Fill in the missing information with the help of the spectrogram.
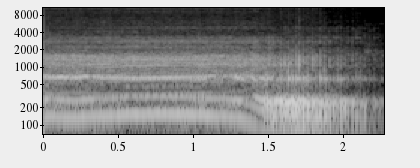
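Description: angry lion roaring

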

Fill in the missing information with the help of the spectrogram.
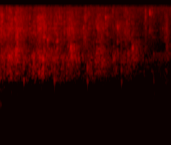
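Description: audience applauding

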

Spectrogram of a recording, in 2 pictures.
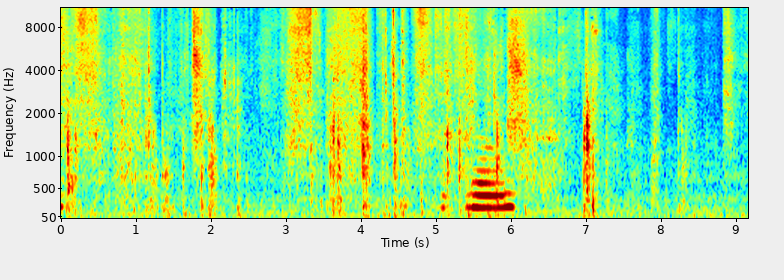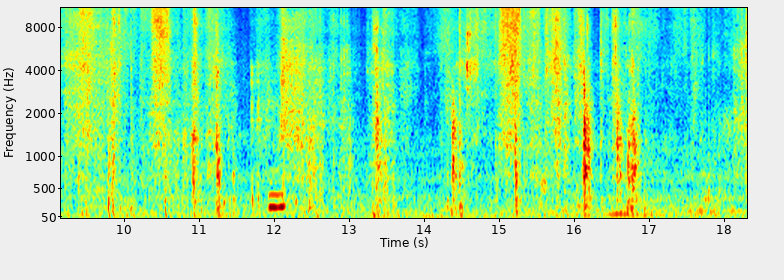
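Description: flipping through book pages

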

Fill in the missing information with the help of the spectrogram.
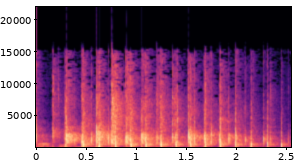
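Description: hand clapping

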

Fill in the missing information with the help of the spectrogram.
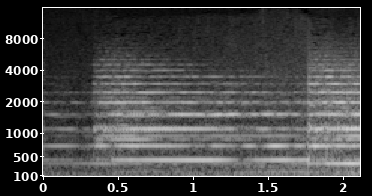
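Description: cathedral church bell ringing

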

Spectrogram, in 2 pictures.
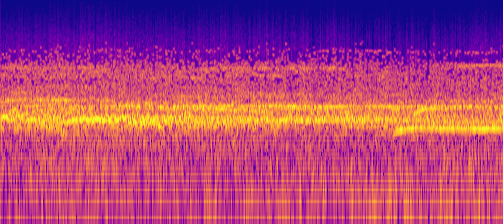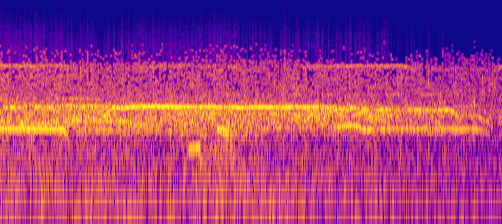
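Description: audience applause and cheering

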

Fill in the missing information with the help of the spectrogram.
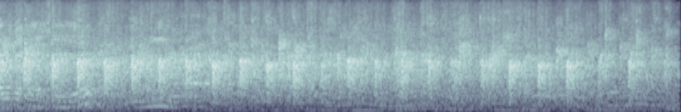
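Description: audience clapping

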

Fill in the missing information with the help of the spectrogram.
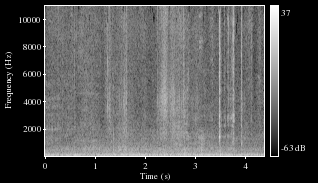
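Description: inside a car

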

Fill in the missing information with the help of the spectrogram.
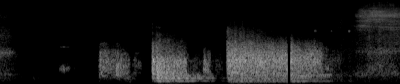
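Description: footsteps climbing stairs

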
